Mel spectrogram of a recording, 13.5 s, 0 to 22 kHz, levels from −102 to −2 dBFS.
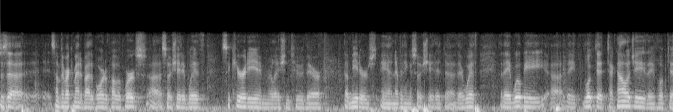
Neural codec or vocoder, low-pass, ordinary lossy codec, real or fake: none; 7.2 kHz; Opus, 24 kbps; real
